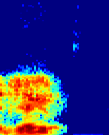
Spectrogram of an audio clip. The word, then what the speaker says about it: Django: Yeah, Django. I know. Right. The two of them at the bar. The D is silent.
